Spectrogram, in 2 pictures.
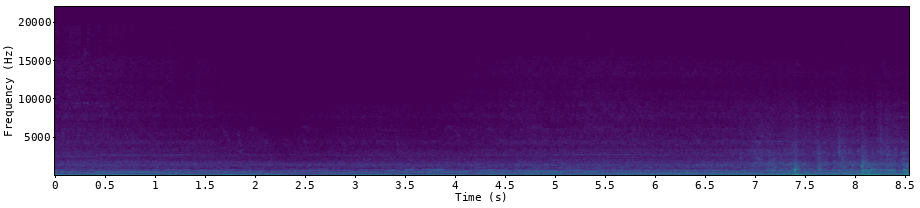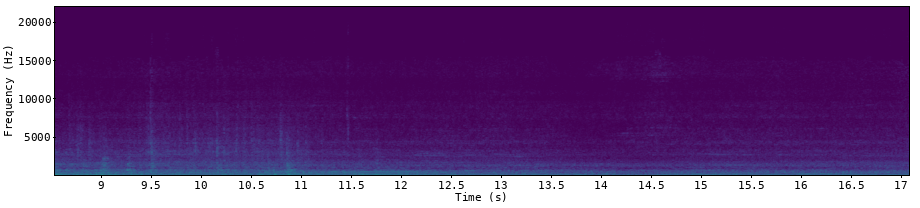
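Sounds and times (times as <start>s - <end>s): excavator diesel engine running: 0.0s - 17.0s
clanks and knocks: 7.0s - 11.4s.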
